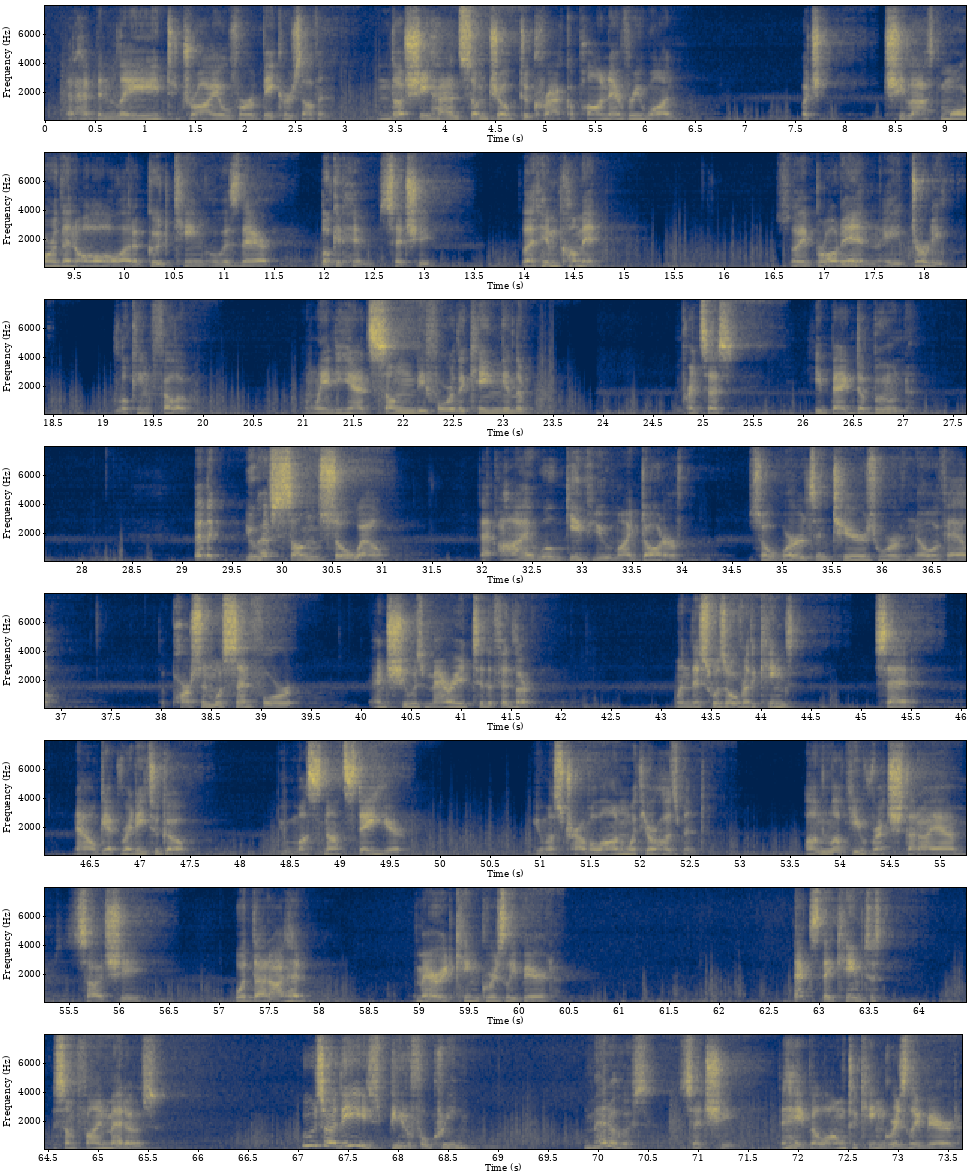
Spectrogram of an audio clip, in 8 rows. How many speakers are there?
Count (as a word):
one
